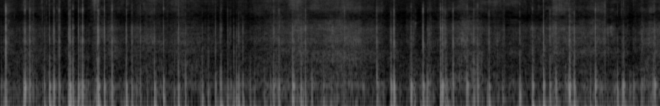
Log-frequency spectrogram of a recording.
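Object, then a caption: Plastic bubble wrap envelope. Long painted nails on both hands tap quickly on a flat blue plastic bubble wrap envelope with air-filled bubbles. The result is a dense, steady stream of soft, dull, low taps that die away almost instantly, with a faint crinkly texture and no ringing.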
